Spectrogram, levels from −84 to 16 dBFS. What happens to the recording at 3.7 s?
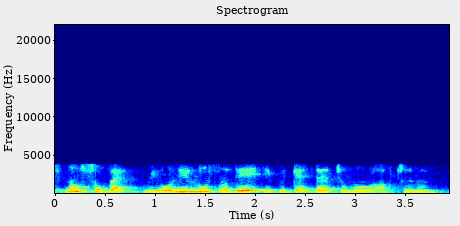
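Nothing goes wrong at 3.7 s: the speech carries straight through that moment with no dropout, click or distortion, heard through the same AMR narrowband mobile codec band limit of about 3.8 kHz as the rest of the clip.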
